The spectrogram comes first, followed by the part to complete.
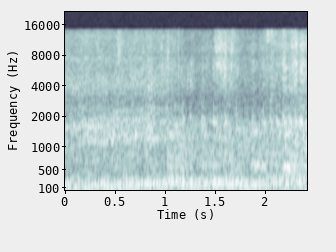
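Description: Outdoor street background noise from the campaign footage: a steady low rumble with faint voices in it.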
